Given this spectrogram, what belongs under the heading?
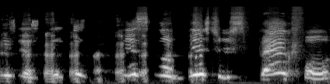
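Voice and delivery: fake whimpering. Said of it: "You have me up here crying".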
